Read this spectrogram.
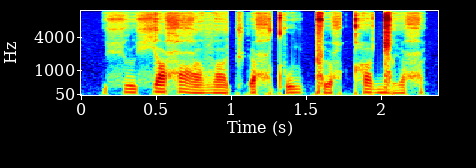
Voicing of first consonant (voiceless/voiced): voiceless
